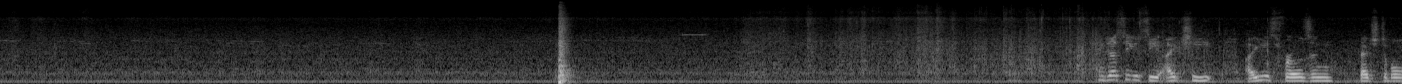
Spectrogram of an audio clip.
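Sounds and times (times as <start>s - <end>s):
steady low hum: 0.0s - 14.0s
sharp knock: 5.6s - 5.8s.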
